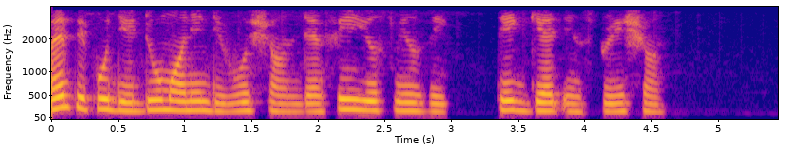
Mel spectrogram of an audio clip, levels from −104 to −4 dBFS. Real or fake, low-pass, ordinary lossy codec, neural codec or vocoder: real; 3.6 kHz; none; none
